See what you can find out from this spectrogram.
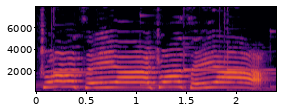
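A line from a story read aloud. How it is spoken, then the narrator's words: Shouting. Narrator (Chinese): 马小跳还叫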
